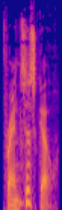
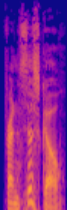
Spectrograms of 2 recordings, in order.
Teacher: the colombians would pronounce it francisco and the spanish would pronounce it francisco with the spanish lisp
